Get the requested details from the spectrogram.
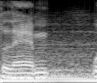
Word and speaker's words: LEM: There's the lunar module, Aquarius, spelled LM, which NASA pronounces as the LEM.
